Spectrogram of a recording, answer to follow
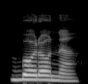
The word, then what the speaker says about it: μπορώ να: Tap this groove, bo ro na, bo ro na. Borona. Emphasize the rising row.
